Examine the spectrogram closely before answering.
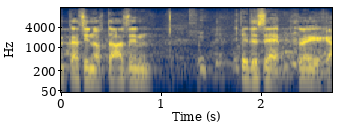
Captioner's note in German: Heiterkeit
